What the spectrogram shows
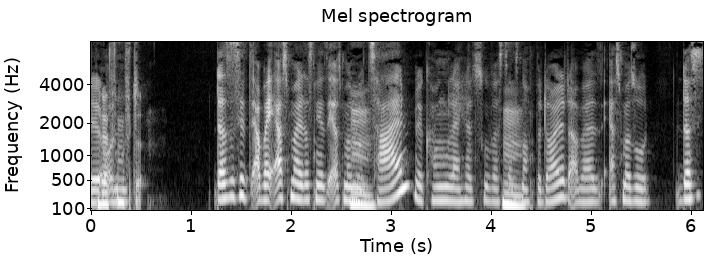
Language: German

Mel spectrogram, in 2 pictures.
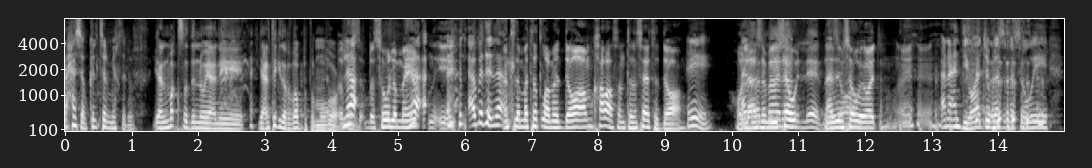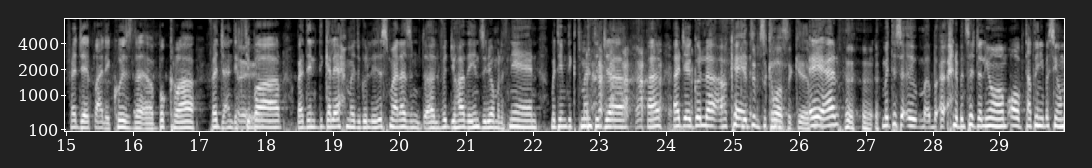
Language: Arabic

